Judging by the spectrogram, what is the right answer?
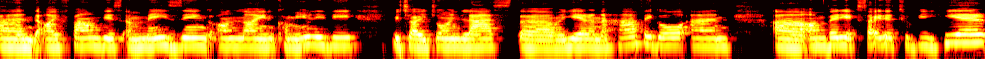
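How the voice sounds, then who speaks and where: A woman with a bright, sharp tone and medium pitch speaks at a fairly slow pace with fairly even intonation, on a very clean recording with a silent background. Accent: Persian. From Iran. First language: Persian. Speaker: hairstylist and online business mentor. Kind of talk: live stream introduction. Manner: halting, many fillers.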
